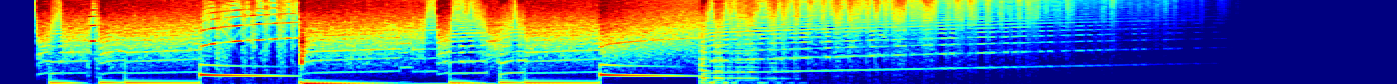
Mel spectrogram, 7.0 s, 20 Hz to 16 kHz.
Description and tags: Broken Drum Machine- Tabla Beatz 02
These short loops were made with a VST called Broken Drum Machine that emulates the sounds of a circuit bent drum machine.
glitch, beats, tribal-percussion, tribal, bent, circuit-bent, percussion, broken, distorted, noise, tabla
